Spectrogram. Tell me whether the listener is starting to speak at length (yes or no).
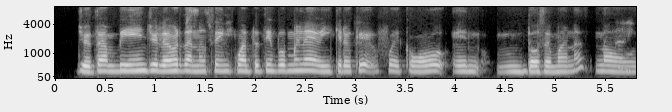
yes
